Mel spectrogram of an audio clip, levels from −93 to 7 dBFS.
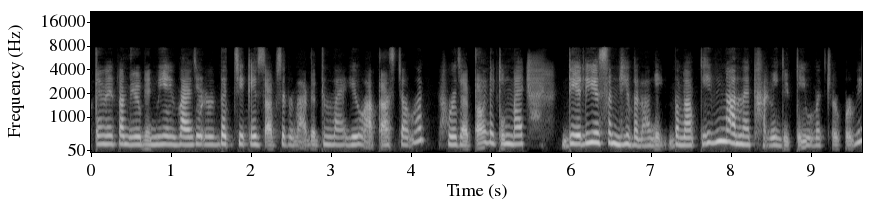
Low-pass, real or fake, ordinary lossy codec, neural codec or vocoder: none; fake; none; codec, 16 kHz, 0.5 kbps, FreqCodec, larger model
